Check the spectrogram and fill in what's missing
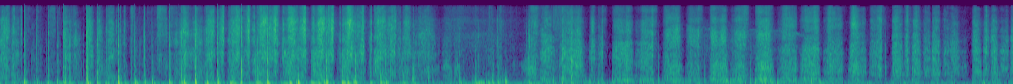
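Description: A hollow cardboard Scotties tissue box, held upright with tissue sticking out of the top, is scratched and rubbed with fingernails. Rapid, dry scratching strokes with a hollow, low-weighted thump come in a dense, uneven run, loudest through the first four seconds. After a brief gap they settle into softer, steadier rubbing that continues to the end.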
